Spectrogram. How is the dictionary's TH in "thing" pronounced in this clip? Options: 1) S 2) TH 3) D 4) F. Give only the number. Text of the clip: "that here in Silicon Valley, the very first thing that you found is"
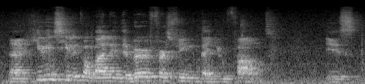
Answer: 4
